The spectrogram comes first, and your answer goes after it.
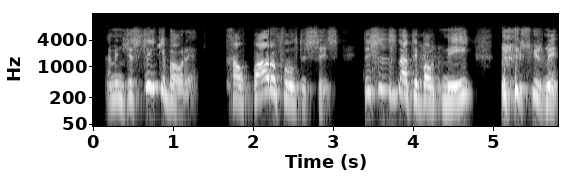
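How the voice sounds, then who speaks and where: Over a quiet background, a man speaks with a non-native accent. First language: not English. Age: 60s. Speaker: top sales rep. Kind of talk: motivational speech. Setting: video call.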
